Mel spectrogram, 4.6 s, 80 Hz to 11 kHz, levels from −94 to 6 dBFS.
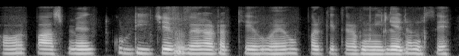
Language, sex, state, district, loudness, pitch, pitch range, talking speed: Hindi, female, Uttar Pradesh, Lalitpur, -18 LUFS, 190 Hz, 185-195 Hz, 210 wpm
